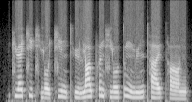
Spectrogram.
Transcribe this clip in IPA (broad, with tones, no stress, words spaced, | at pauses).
t͡ɕɥɛ˦t͡ɕi˥˨t͡ɕʰjo˨˩ʊ̯ t͡ɕi˥˨n t̪ʰy˨˩ljɑ˦ʊ̯pʰə˥˨n ɕjo˨˦ʊ̯t̪ʊ˥˨ŋmy˨˦n t̪ʰa˨˦ɪ̯ t̪ʰɑ˨˩ŋ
